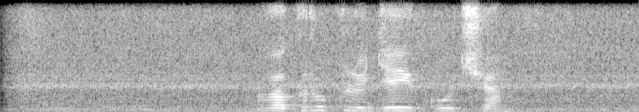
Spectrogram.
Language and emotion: Russian, neutral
